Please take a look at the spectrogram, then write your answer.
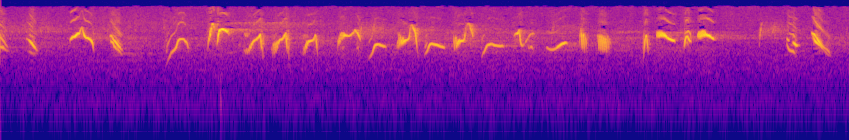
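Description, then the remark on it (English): A lively, continuous stream of high, twittering calls from a recently molted American goldfinch in spring, with rapid chirps and warbles tumbling over one another, with no voices present. “This American goldfinch has recently molted.”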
